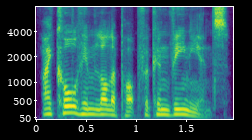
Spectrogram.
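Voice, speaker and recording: A man voicing a cool-headed young gentleman who speaks with dry, wry humour. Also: medium pitch, very animated, a little fast, no room sound, natural voice.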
